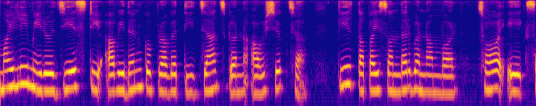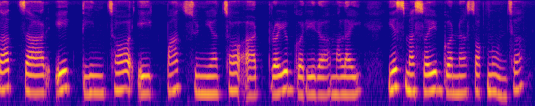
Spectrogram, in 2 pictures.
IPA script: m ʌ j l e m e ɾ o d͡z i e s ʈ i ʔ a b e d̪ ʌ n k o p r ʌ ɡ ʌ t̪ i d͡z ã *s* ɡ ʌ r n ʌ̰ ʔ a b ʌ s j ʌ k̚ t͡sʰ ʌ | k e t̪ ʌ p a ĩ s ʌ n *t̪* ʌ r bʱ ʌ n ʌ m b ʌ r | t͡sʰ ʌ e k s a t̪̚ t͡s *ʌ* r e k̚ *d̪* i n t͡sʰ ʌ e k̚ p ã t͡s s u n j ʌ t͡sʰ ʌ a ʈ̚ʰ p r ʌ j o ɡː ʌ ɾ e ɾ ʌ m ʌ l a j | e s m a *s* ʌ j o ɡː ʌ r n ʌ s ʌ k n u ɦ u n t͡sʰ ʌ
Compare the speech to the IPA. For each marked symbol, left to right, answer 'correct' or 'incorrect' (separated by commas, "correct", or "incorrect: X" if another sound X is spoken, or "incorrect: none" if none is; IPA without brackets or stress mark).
incorrect: t͡s, incorrect: d̪, incorrect: a, incorrect: t̪, correct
